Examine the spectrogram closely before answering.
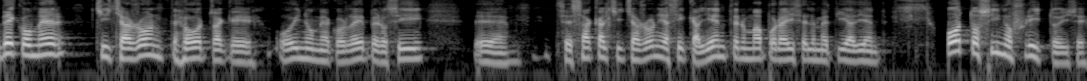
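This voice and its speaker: In an Entre Ríos accent, a man speaks fairly slowly in a fairly high voice with a dark, mellow tone and lively intonation, on a very clean recording with a silent background. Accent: rural Entre Ríos Argentine. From Argentina, Entre Ríos. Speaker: rural TV program host. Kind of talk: program sign-off, reading viewer messages. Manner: folksy, hesitant fillers.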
